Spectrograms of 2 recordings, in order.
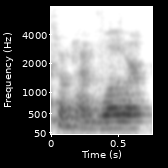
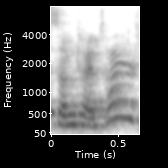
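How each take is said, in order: First: Lower pitch. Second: Lifted a little on higher; higher pitch. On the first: Teacher demonstrating intonation, dropping her pitch low. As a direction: lower dropped over four semitones. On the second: Teacher demonstrating intonation, lilting the pitch upward. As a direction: let higher float up a bit. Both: Shown as a demonstration. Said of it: "it should sound a little bit".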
